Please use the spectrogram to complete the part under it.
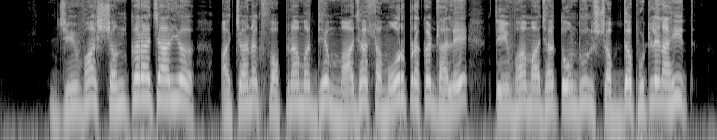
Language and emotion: Marathi, surprised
